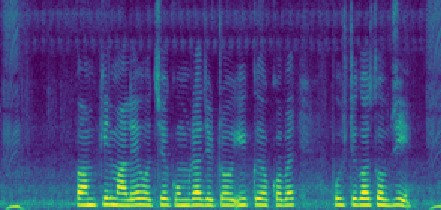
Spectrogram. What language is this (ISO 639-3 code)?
ben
